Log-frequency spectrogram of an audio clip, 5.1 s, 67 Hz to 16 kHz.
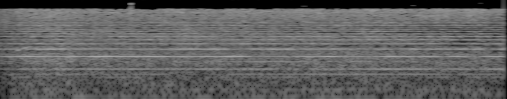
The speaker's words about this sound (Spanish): Es la sirena de ese crucero en su intento de atracar en el puerto de Venecia. Pero atención, que estamos hablando de un barco de 65.000 toneladas, 54 metros de altura y más de 1.000 camarotes. Imagínate, es como un edificio de 15 pisos.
